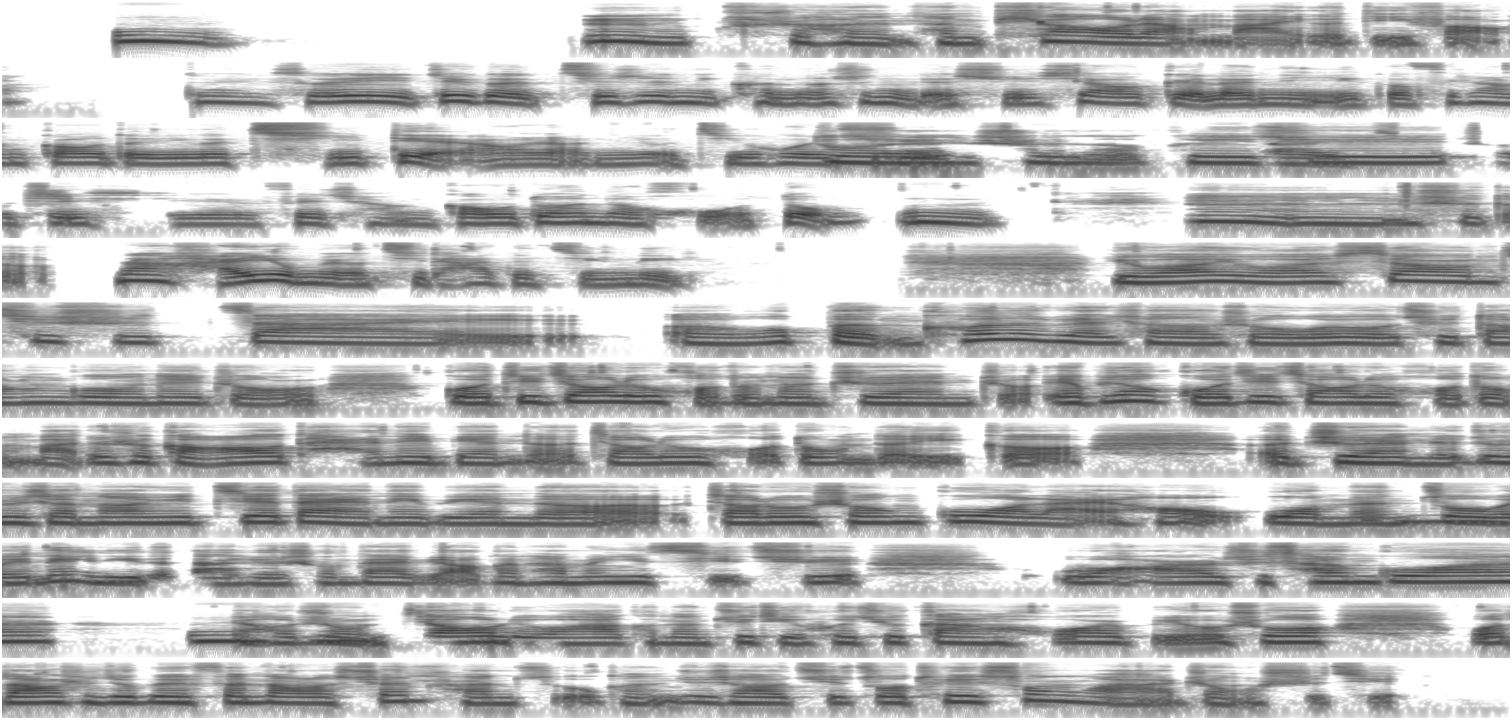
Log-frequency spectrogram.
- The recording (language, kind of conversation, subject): Chinese, podcast, 你愿意分享一次你参与志愿活动的经历和感受吗？
- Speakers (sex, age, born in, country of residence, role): female, 30-34, China, United States, guest; female, 45-49, China, United States, host
- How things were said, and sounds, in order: none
